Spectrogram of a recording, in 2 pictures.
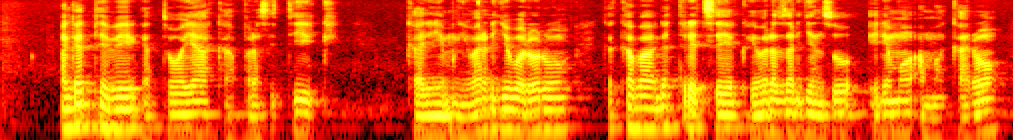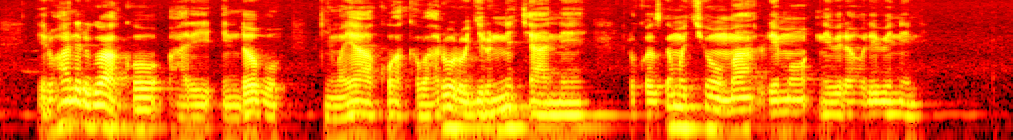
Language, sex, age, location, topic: Kinyarwanda, male, 25-35, Nyagatare, education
